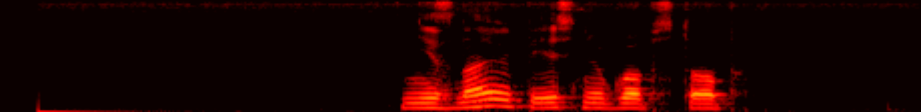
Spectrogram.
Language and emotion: Russian, neutral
